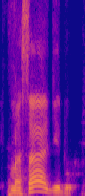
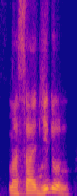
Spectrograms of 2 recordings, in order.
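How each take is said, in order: First: The word ends on a plain vowel. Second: The word ends with an added n sound. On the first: The speaker calls it right. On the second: The speaker calls it wrong. "tidak boleh kita katakan"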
